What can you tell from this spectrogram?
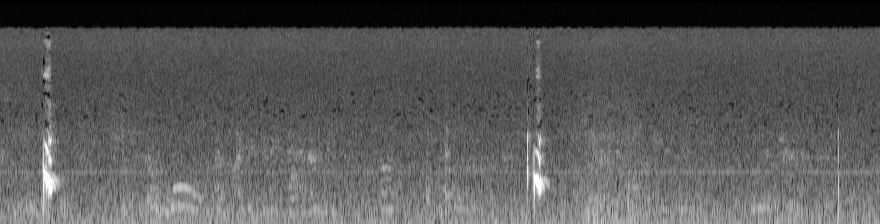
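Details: Baby hiccupping while asleep on a parent's lap: two brief, sharp hiccup clicks about six seconds apart, with soft breathing in a quiet room.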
